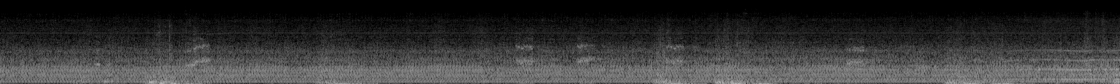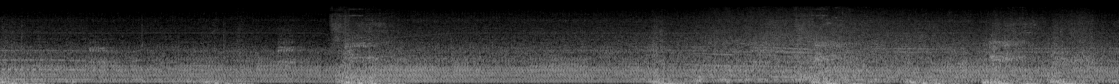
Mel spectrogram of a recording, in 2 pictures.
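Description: A car engine roars steadily as it speeds along.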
